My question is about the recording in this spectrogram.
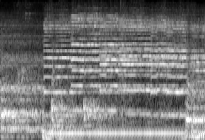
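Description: Devotional kirtan music: after a short pause in the singing, an instrument holds one steady note with rich overtones for about a second and a half.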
